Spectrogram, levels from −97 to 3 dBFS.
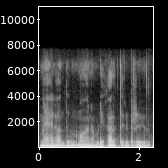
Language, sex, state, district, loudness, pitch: Tamil, male, Tamil Nadu, Kanyakumari, -15 LUFS, 105 Hz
